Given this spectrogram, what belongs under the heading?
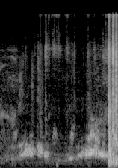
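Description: Teddy Golden pigeons coo softly and steadily at close range in a loft in Lahore, a rolling low murmur that ends with a sudden burst of noise.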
